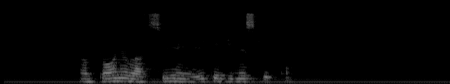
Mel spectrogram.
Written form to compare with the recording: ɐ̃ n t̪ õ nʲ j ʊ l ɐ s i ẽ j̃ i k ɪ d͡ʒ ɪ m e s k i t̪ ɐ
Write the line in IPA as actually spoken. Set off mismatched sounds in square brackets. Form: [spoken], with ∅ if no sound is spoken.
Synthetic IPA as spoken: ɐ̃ n t̪ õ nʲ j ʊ l [a] s i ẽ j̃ i k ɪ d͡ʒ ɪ m e s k i t̪ ɐ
